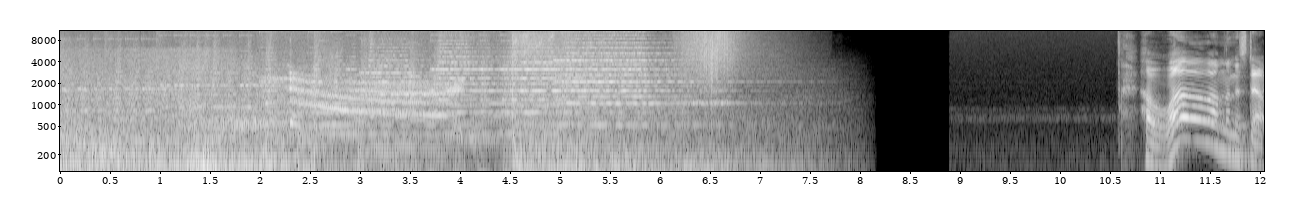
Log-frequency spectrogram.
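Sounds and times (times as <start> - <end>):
animated intro theme music: 0.0 - 8.2.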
